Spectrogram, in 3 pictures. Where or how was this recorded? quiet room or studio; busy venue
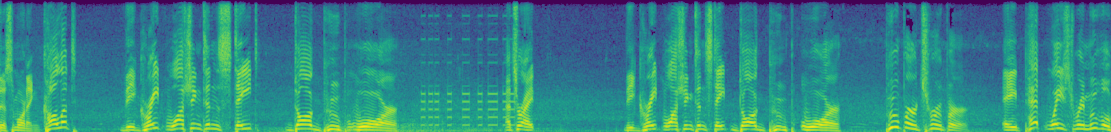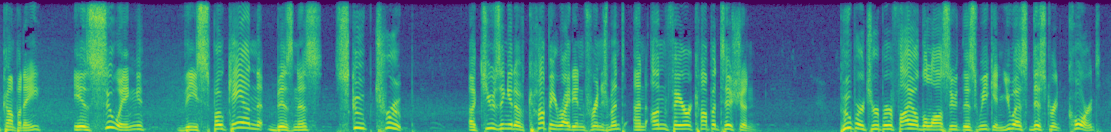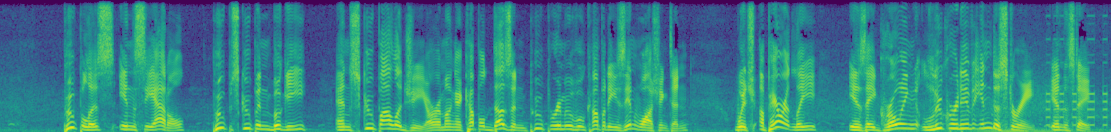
busy venue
